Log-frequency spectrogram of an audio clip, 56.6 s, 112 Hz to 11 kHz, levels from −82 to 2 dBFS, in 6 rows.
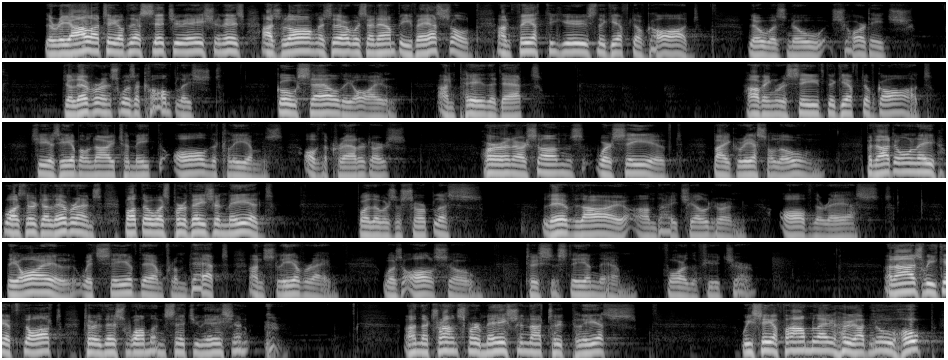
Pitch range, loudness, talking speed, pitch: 140-180 Hz, -20 LUFS, 135 wpm, 165 Hz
